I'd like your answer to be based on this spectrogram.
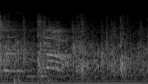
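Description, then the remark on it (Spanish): A church audience applauds for God during a sermon, a dense, steady wash of clapping that holds an even level for the whole moment, with scattered voices and faint cheers mixed into the noise. “Regálenle un aplauso si usted quiere a Dios.”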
